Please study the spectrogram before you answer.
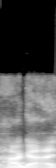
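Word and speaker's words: Haggai: And uh uh Hagai, it's uh um that one was an easy one to pronounce and uh I I'd heard it pronounced all sorts of other ways, but I'd always pronounced it hag guy.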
